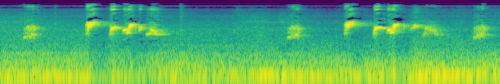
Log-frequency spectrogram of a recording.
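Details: Red-whiskered bulbul in new pin feathers singing in the morning: short warbled phrases of bright, slurred whistles, each introduced by a brief chirp, repeated about every two and a half seconds over a low background hum.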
